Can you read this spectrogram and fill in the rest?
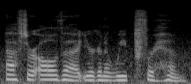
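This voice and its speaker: Blunt young huntress played by an actress. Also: female voice, medium pitch, fairly even intonation, fairly quick, darkish tone, slight background noise, close to an everyday voice. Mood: dry. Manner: direct, wry.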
